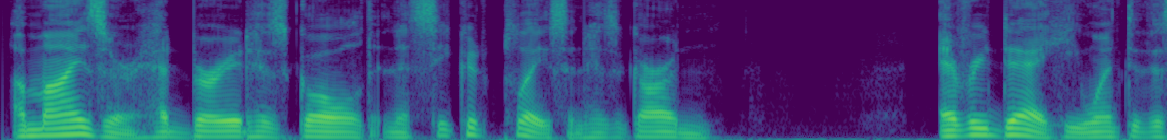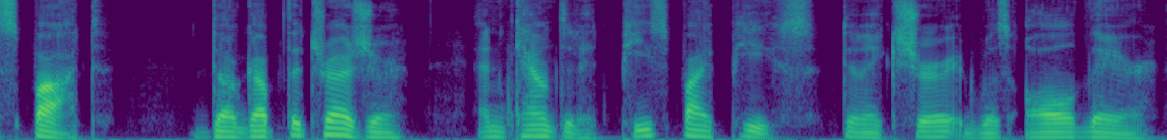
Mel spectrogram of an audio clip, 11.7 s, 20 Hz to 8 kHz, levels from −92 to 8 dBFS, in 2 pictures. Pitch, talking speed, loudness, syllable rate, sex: 100 Hz, 190 wpm, -22 LUFS, 5.2 syllables/s, male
